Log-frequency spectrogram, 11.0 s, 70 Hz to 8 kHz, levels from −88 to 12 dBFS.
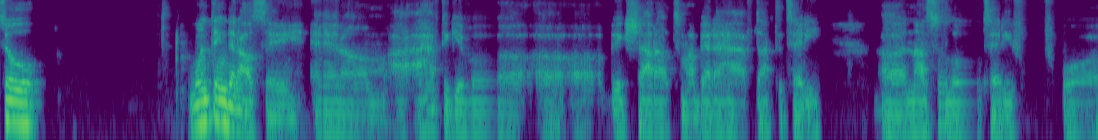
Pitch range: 90-125 Hz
